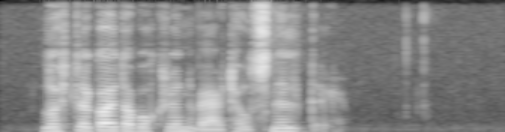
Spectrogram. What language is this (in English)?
Faroese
